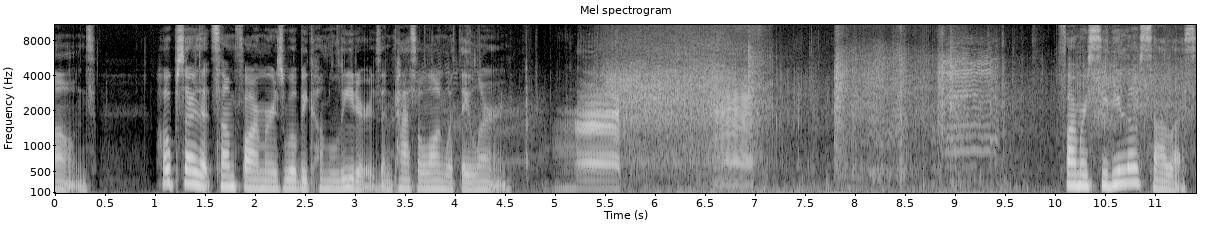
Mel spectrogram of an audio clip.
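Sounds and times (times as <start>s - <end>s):
speech: 0.0s - 4.6s, 5.2s - 5.9s, 10.1s - 11.4s
flock of sheep bleating at feeding time: 3.3s - 5.7s, 6.5s - 7.2s, 8.8s - 9.5s
rustling and shuffling movement of sheep: 7.0s - 11.4s.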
